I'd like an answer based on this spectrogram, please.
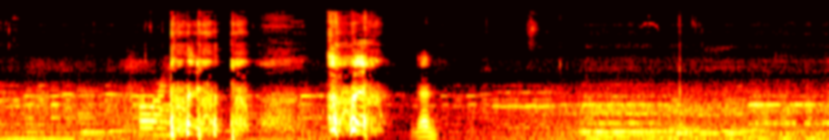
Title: Coughing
